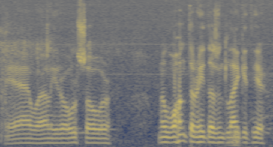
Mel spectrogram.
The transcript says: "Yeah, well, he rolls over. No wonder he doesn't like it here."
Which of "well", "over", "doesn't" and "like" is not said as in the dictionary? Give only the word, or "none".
over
